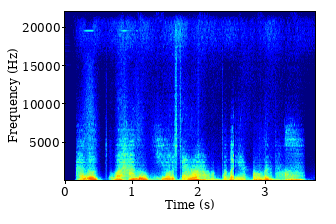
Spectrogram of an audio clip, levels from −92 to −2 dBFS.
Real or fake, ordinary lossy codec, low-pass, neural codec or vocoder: fake; none; none; codec, 44.1 kHz, 0.9 kbps, DAC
